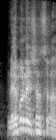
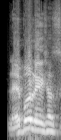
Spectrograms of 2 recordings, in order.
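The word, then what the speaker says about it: Revelations: 그리고 이제 다시 또 1년 뒤에 2011년 11월에 레벨레이션스가 나와. 이것도 발음상의 얘기가 많아요. 제가 레벨레이션스라고 말하는 이유는 바이오하자드 레벨레이션스라고 부르기 때문에 레벨레이션스라고 하는 거예요. 레벌레이션스, 레벨레이션스, 리벌레이션스, 리벨레이션스. 말이 많습니다, 이건.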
